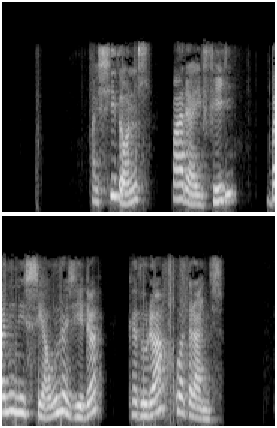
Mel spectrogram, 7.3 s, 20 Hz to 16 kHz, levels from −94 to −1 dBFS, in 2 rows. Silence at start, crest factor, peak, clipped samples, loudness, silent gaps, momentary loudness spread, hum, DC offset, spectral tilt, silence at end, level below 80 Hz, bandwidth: 1.2 s; 18 dB; -2 dBFS; under 0.1%; -18 LUFS; 2.09-2.26 s, 3.40-3.52 s, 5.17-5.32 s; 13 LU; none; under 0.1%; -4 dB/octave; 0.75 s; -56 dBFS; 8 kHz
